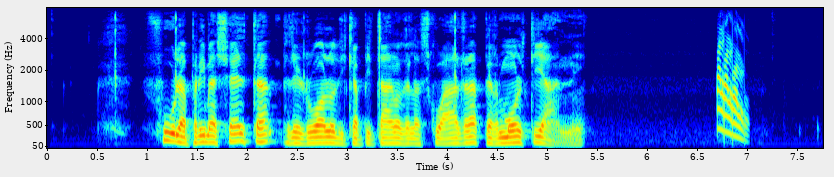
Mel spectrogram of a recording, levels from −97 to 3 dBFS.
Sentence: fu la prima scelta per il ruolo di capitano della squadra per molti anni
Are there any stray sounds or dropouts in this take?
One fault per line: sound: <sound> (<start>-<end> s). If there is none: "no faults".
sound: chirp (6.7-7.0 s)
